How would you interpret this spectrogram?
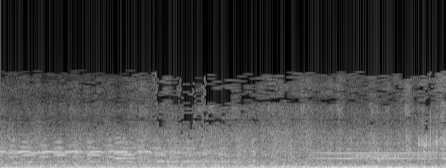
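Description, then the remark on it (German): A train rolls steadily along the tracks, minutes from reaching the station at Spartanburg, its wheels producing a continuous rumbling clatter with a faint rhythmic clack, fairly loud, with no voices. “Meine Damen und Herren, in wenigen Minuten erreichen wir den Bahnhof von Spartanburg.”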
